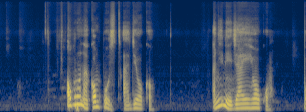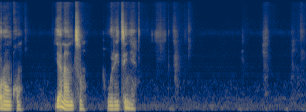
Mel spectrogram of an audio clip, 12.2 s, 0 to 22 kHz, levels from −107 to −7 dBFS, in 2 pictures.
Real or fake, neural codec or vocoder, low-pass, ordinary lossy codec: fake; autoencoder, 48 kHz, 128 numbers a frame, DAC-VAE, trained on Japanese speech; none; none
